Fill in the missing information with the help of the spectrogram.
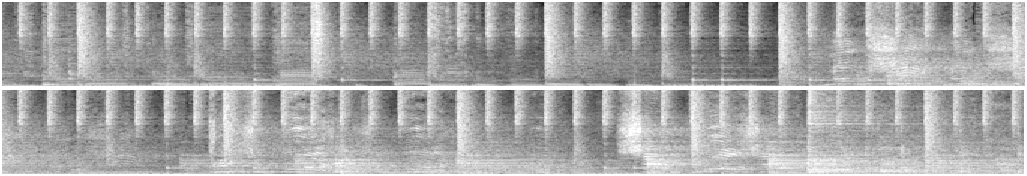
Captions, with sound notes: - New shit! (echoing) Preacherboy! Sammie Moore!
